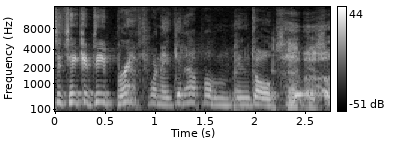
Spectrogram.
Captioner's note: gasps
